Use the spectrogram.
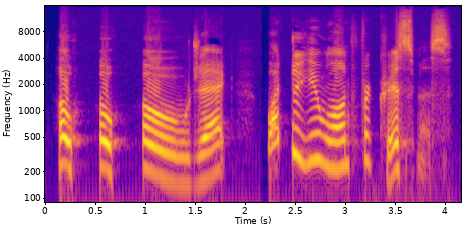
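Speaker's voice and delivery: hearty ho ho ho, played lightly; Santa voice. Father plays Santa for Jack.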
